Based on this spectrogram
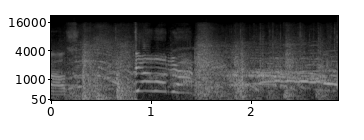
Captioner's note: crowd cheering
